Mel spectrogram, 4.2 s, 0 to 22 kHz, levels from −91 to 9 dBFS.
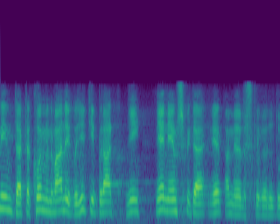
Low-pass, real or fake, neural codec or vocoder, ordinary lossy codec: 5.4 kHz; fake; codec, 16 kHz, 0.5 kbps, FunCodec, trained on Chinese and English, 25 frames a second; none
